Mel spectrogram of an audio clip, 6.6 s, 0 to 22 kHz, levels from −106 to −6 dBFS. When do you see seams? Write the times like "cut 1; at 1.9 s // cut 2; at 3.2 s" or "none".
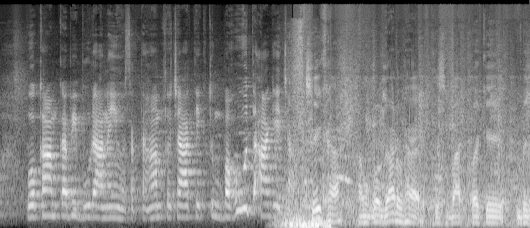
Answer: cut 1; at 3.8 s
